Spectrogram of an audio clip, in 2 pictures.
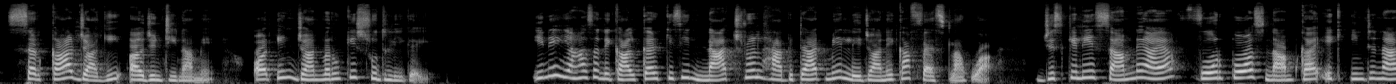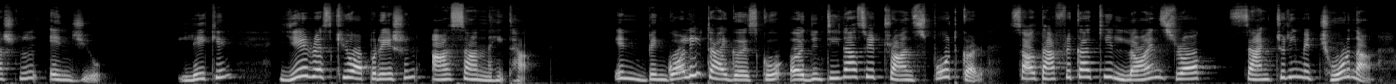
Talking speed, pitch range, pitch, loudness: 125 wpm, 230-310 Hz, 260 Hz, -19 LUFS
